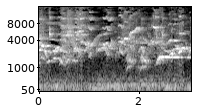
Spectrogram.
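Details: Oriental magpie-robins dueling aggressively, a fight used to rouse emotion in champion contest birds, brief burst of harsh squawks, scratchy chatter and thin rising whistles crowding together continuously.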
